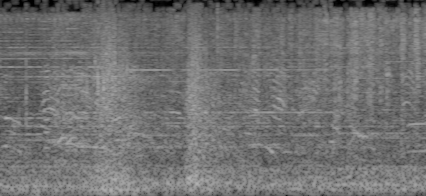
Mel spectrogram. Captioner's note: fire crackles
